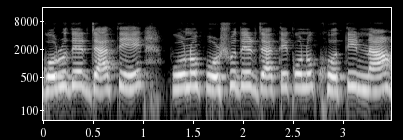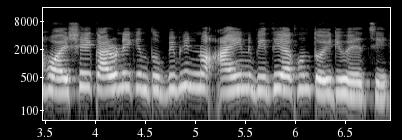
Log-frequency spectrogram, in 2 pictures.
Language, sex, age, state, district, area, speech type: Bengali, female, 30-45, West Bengal, North 24 Parganas, rural, spontaneous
